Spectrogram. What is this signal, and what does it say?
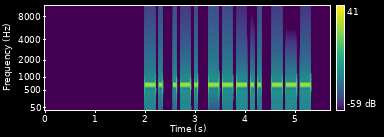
Morse code, heard as a keyed tone, about 17 wpm, 700 Hz. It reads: NR8O
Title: USA Call Signs - 4 Characters - 17wpm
